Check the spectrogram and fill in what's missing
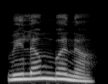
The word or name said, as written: ವಿಲಂಬನ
